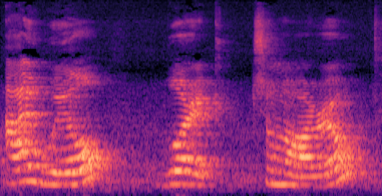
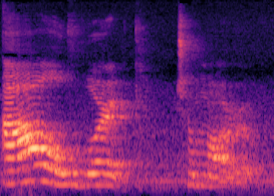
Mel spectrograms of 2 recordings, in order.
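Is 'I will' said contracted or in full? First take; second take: in full; contracted. First: 'I will' is said as two full words. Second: 'I will' is contracted into one syllable. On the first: "A gente fala" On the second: "se for na forma abreviada, eu vou falar"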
